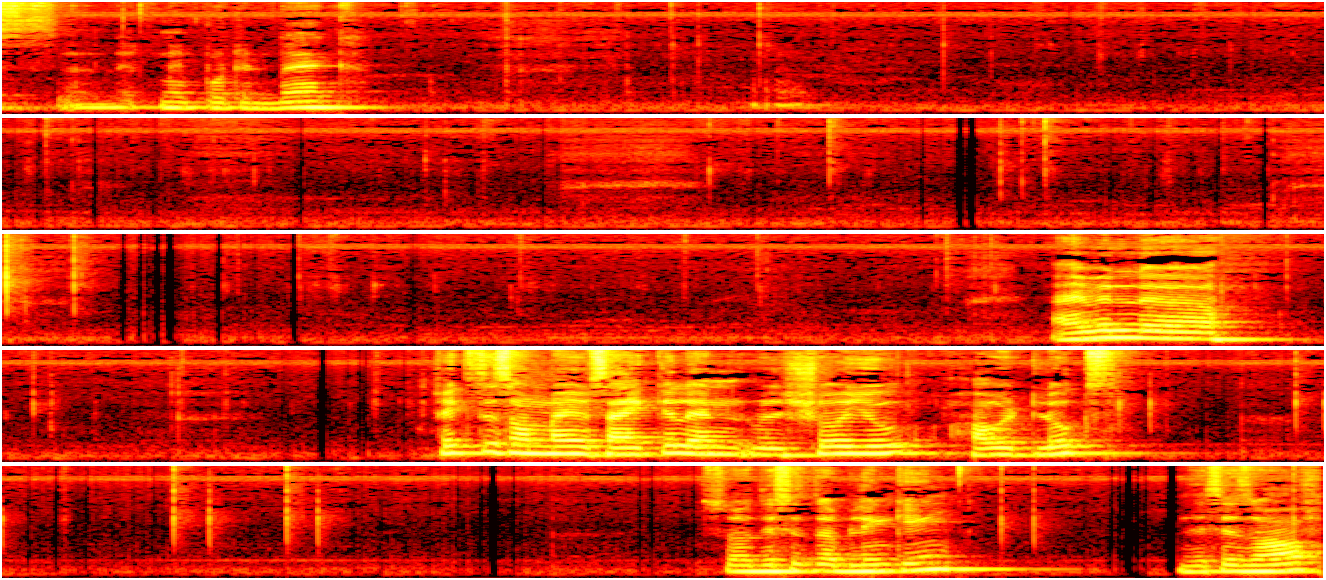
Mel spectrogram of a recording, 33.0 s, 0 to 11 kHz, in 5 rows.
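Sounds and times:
low room hiss: 0:00.0 - 0:33.0.

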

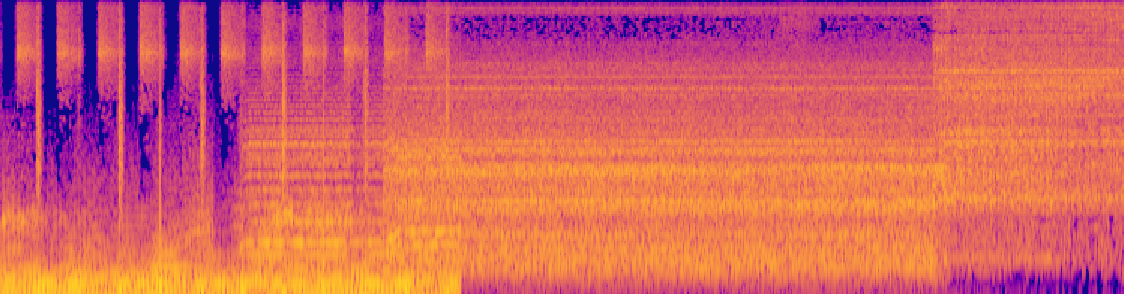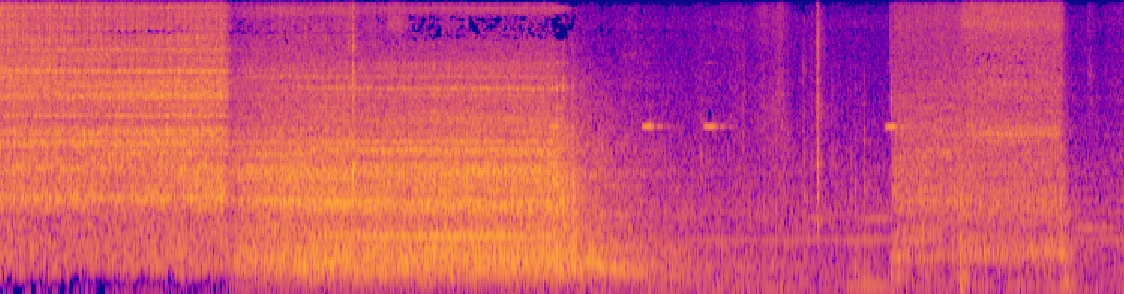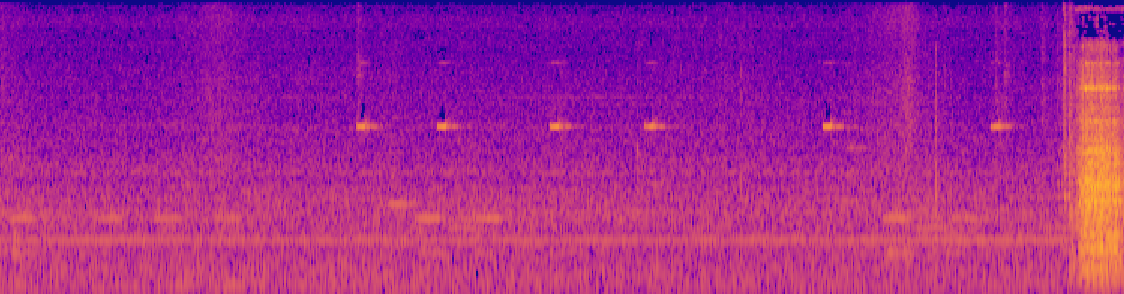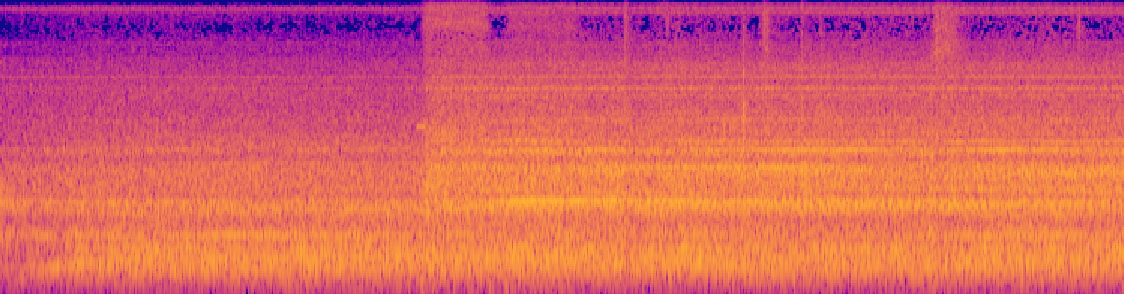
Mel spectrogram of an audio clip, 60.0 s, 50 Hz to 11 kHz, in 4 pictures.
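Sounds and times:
milling machine running: 0:03.2 - 0:23.2, 0:44.1 - 0:59.9.

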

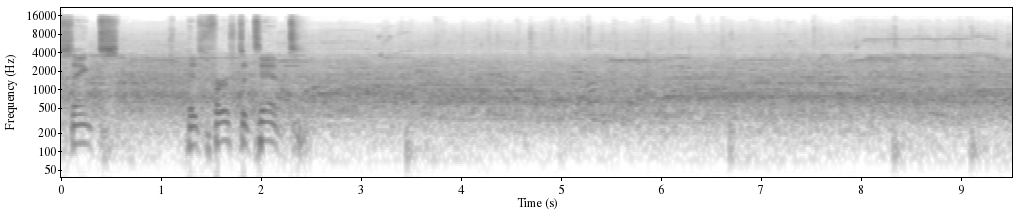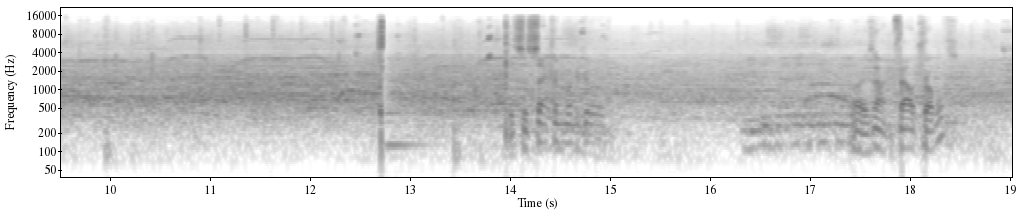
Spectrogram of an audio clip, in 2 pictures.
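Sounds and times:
indistinct crowd voices: 0:00.0 - 0:19.0.

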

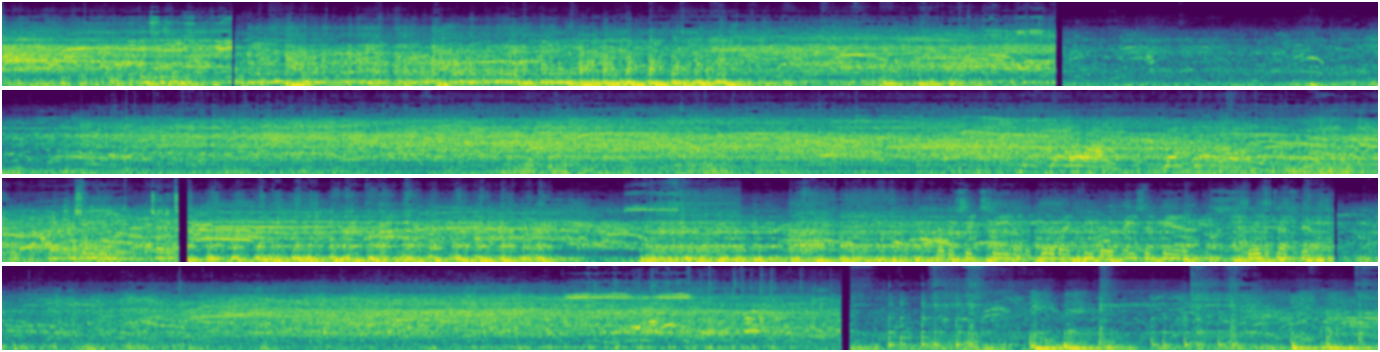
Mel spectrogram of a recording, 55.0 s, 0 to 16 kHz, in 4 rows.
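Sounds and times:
crowd cheering and shouting: 0:00.0 - 0:55.0
marching band playing: 0:01.8 - 0:10.6, 0:29.4 - 0:40.9, 0:46.9 - 0:48.7, 0:49.7 - 0:55.0.

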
